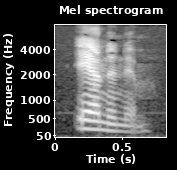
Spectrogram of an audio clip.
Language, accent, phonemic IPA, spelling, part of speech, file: English, US, /ˈæn.ə.nɪm/, anonym, noun, En-us-anonym.ogg
- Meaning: 1. An anonymous person 2. An assumed or false name 3. A mere name; a name resting upon no diagnosis or other recognized basis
